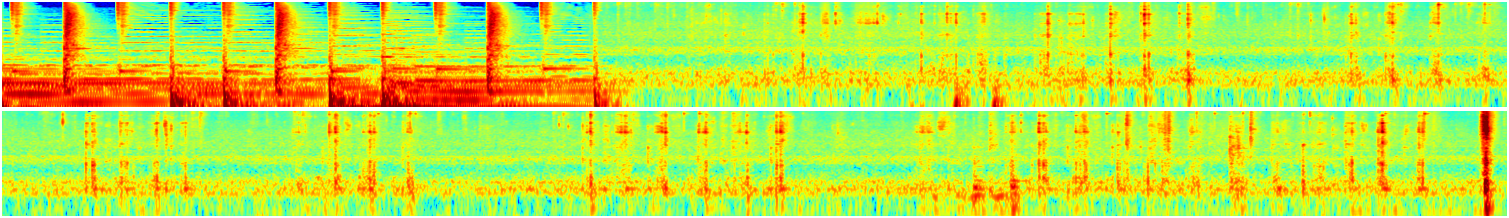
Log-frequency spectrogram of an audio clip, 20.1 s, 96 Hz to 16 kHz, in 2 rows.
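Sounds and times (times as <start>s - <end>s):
puppy gnawing on bone: 4.8s - 20.0s.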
